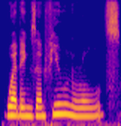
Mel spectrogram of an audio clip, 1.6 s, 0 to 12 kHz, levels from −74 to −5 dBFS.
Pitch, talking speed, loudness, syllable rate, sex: 200 Hz, 110 wpm, -18 LUFS, 4.0 syllables/s, female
